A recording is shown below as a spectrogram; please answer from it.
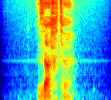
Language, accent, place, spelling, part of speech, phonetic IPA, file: German, Germany, Berlin, sachte, adjective / adverb, [ˈzaχtə], De-sachte.ogg
- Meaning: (adjective) 1. alternative form of sacht 2. inflection of sacht: strong/mixed nominative/accusative feminine singular 3. inflection of sacht: strong nominative/accusative plural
